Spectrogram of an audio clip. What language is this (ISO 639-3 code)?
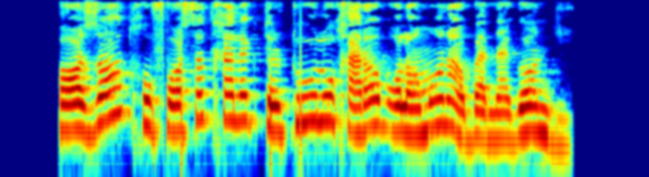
pus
